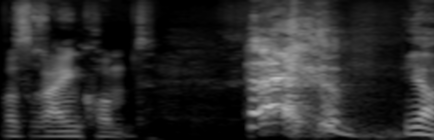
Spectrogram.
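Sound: sneeze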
